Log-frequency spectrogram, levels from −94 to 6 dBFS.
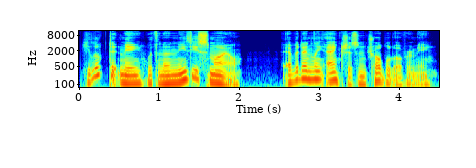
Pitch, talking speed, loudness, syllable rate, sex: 125 Hz, 185 wpm, -19 LUFS, 6.2 syllables/s, male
